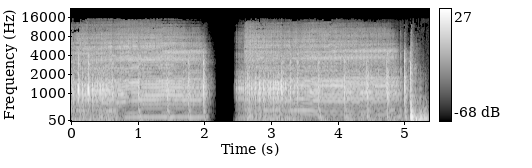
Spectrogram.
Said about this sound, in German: Genau, also es soll eine quietschende, knarrende Tür sein, die aufgeht.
